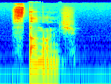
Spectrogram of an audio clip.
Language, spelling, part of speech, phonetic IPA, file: Polish, stanąć, verb, [ˈstãnɔ̃ɲt͡ɕ], Pl-stanąć.ogg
